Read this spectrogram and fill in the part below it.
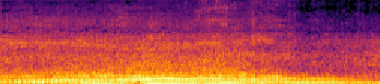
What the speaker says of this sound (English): why do people have such a loud motorcycle?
